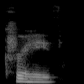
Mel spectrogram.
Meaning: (verb) 1. To desire strongly, so as to satisfy an appetite; to long or yearn for 2. To ask for earnestly; to beg or demand, as from a figure of authority
- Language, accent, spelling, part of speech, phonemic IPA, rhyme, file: English, US, crave, verb / noun, /kɹeɪv/, -eɪv, En-us-crave.ogg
